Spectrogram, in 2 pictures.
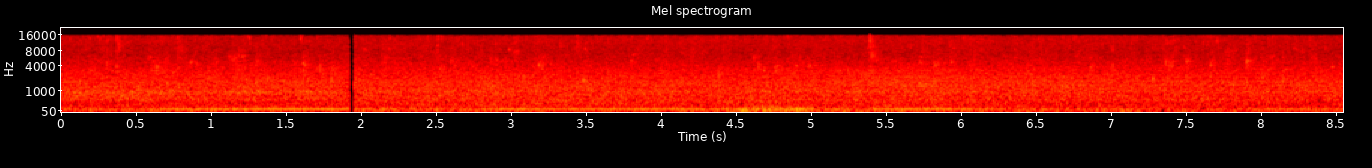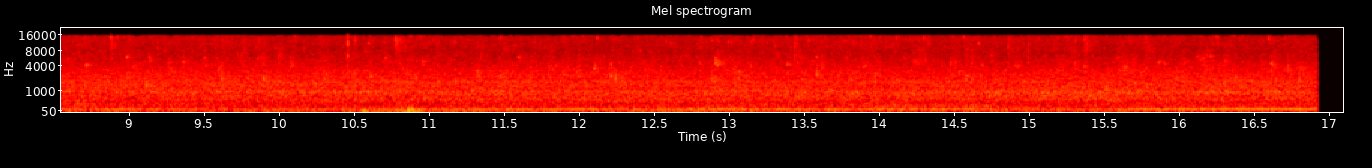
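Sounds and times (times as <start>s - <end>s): rain hissing: 0.0s - 17.0s
raindrop ticks: 0.6s - 6.2s, 6.8s - 16.9s.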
